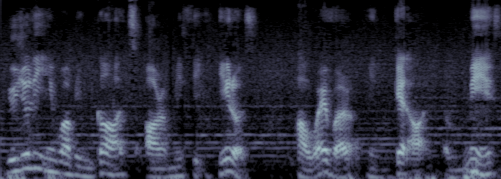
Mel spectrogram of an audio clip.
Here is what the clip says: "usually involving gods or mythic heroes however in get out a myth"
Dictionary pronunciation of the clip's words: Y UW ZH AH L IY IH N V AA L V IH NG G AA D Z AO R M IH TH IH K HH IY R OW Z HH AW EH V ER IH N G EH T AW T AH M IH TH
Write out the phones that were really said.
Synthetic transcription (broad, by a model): Y UW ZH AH L IY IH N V AA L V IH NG G AA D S AO R M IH T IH K HH IY R OW S HH AW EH V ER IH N G EH T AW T AH M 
